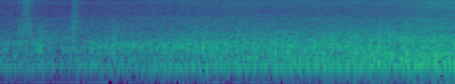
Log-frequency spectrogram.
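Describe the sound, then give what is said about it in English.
Footsteps crunch along a gravel path, a kind of track or small road just outside a station, a steady gritty hiss with a few sharper scrapes scattered through, growing slightly louder toward the end. No one speaks. “Gravel path, as you can probably hear everyone on Audio Boo.”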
